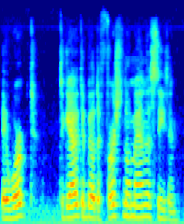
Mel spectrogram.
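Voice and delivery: ordinary delivery

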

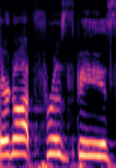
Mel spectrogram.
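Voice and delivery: slow, loud, offended correction; indignant correction. Pretend. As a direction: insist they're not Frisbees. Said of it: "I shouldn't have said it like that".

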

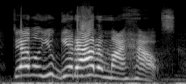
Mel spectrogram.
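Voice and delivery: loud, high, forceful command; feisty authority. Shown as a demonstration. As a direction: order the devil out with authority. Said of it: "You've gotta get a little feisty".

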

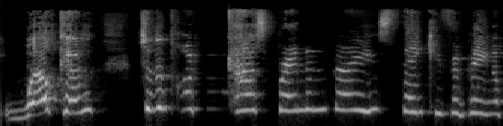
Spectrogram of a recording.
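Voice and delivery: high, bright, eager greeting; excited welcome. Real, not acted. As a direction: welcome her in with delight. Host greets the guest.

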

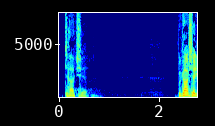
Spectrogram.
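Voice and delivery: ordinary talk, nothing marked

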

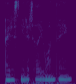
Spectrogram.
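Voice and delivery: soft, whispery, cautious lead-in; hushed confession. Retold or imitated. Husband to wife once both are calm, hushed and careful.

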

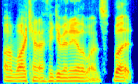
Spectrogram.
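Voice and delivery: normal talking voice

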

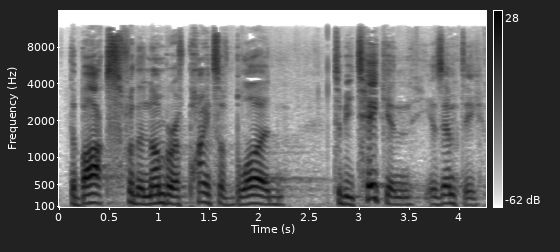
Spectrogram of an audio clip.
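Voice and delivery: usual speaking voice

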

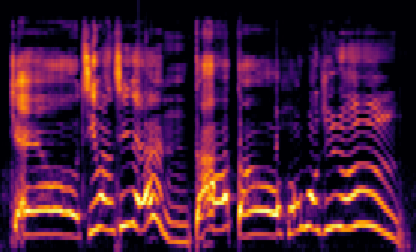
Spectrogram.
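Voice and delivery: high, loud crowd cheer; root loudly for the hero. Acted.

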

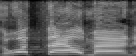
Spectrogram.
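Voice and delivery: shocked yell. Retold or imitated. Silas startled when Paul flips his table, loud shocked yell. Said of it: "Silas goes".

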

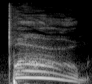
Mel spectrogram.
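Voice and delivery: high, booming thump sound; imitated loud thump. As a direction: imitate a sudden thump with a falling "boom". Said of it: "you hear a loud thump".

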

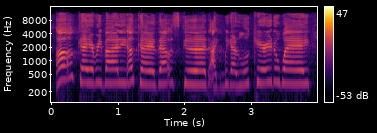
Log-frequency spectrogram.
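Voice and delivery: loud, high announcer call easing down to everyday volume; acted-out calling to a crowd, fading; camp leader. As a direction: imitate a leader breaking up the crowd, big at first then settling. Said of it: "one of the leaders".

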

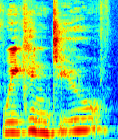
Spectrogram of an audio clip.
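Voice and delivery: usual speaking voice

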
